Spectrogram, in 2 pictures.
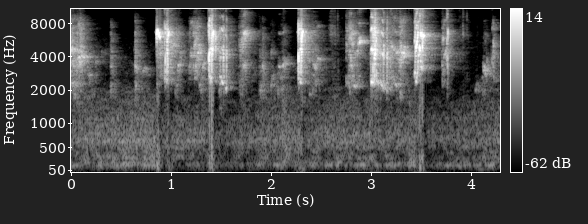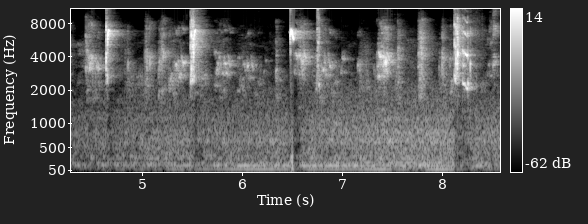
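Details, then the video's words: A flock of lovebirds quarrelling and driving each other off; rapid high-pitched squeaky chirps in uneven clusters, some sharp squawks, many birds calling at once. "Birds like to live in groups, but they also repel each other"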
